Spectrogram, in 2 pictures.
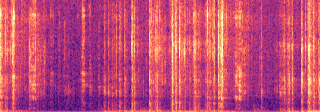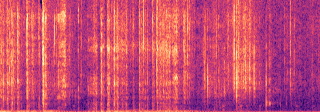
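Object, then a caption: Soap bar cut with a knife blade. A utility knife blade carves a solid, dry green soap bar, sending curled shavings piling up. Crisp, bright scraping and crackling cuts come in uneven bursts over a low, steady rumble.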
